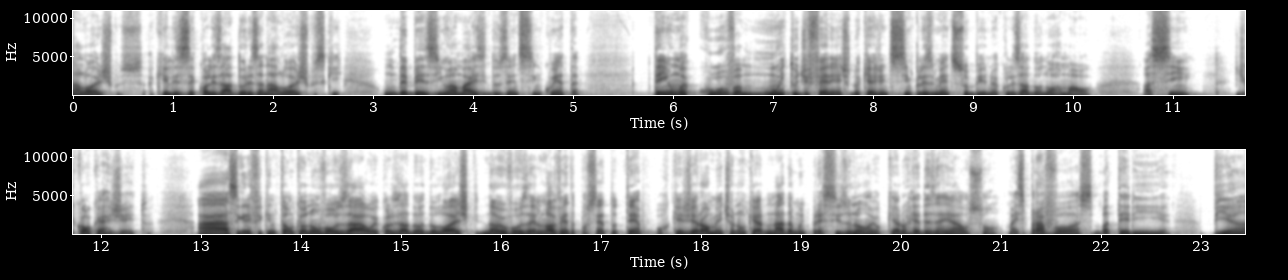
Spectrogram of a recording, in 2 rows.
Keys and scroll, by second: 8.7 c, 16.1 c.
